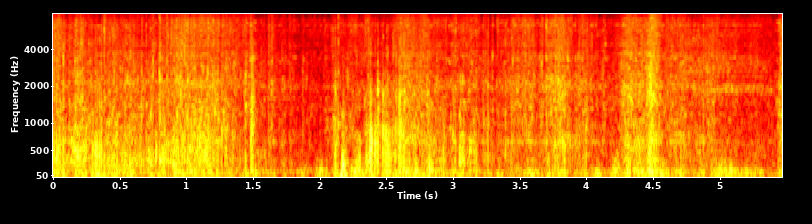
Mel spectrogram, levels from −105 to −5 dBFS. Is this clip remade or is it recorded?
remade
